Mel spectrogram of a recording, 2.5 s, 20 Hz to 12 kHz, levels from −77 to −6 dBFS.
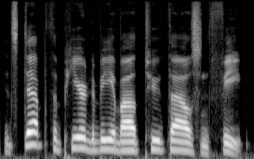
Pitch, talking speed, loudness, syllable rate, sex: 145 Hz, 210 wpm, -17 LUFS, 5.4 syllables/s, male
